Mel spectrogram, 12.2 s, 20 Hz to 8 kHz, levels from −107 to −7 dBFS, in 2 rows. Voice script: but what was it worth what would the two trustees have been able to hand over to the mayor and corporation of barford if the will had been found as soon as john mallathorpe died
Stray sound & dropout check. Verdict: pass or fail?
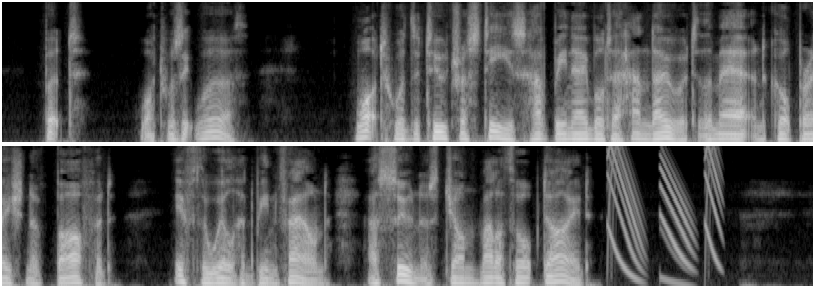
fail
